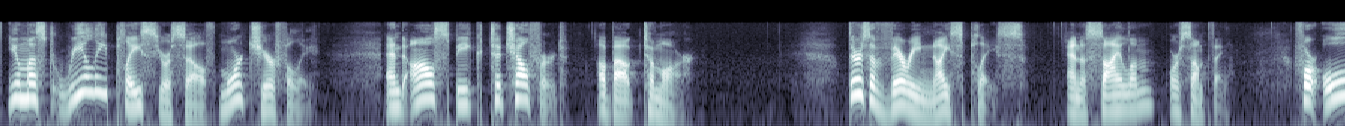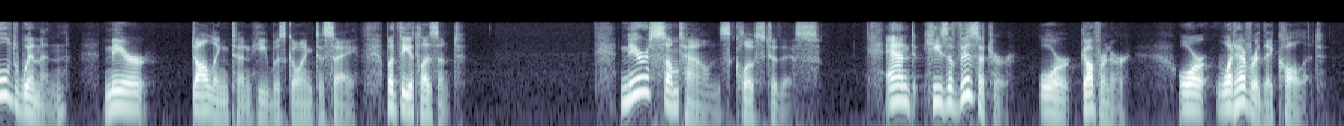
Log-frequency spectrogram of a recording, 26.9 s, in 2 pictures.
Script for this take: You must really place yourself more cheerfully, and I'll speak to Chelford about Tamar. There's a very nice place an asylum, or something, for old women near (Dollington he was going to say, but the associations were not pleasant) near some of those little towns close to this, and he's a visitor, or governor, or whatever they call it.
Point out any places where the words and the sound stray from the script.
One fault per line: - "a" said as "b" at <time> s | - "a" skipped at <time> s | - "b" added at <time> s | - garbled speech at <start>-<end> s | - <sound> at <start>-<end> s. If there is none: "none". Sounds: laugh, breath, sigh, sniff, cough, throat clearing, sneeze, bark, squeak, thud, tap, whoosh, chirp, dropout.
- "associations were not" skipped at 17.6 s
- "of those little" skipped at 20.2 s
